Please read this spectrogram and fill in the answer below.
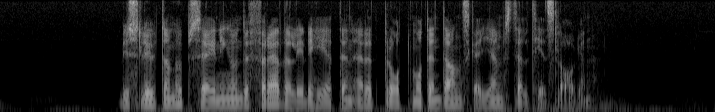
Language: Swedish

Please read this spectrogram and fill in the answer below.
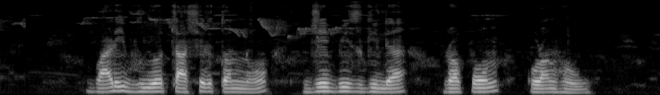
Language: Bangla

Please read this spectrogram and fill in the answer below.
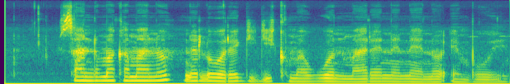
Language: Luo (Kenya and Tanzania)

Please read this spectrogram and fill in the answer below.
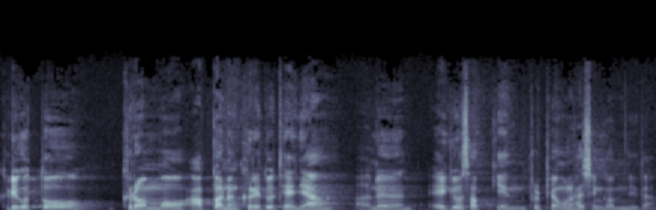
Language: Korean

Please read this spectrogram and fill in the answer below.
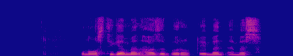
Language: Uyghur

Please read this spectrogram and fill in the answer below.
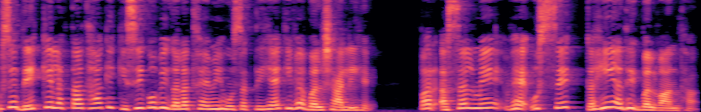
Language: Hindi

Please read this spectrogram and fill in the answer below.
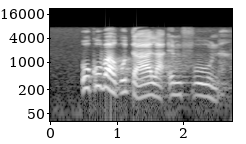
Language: Xhosa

